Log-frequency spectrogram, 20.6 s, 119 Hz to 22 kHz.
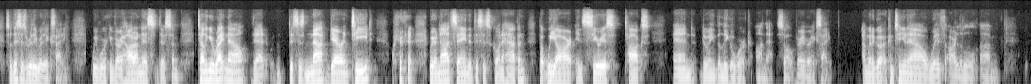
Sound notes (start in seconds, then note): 7.8 chuckles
